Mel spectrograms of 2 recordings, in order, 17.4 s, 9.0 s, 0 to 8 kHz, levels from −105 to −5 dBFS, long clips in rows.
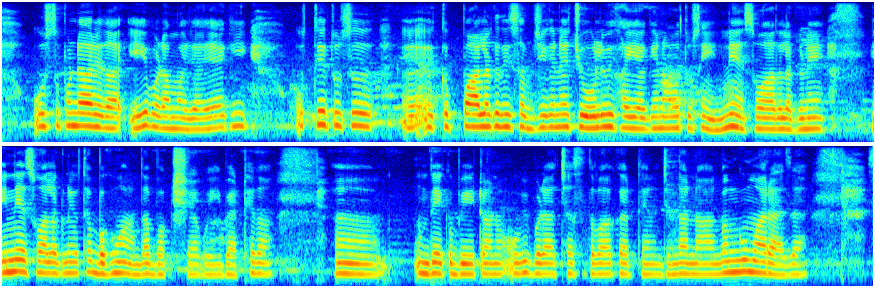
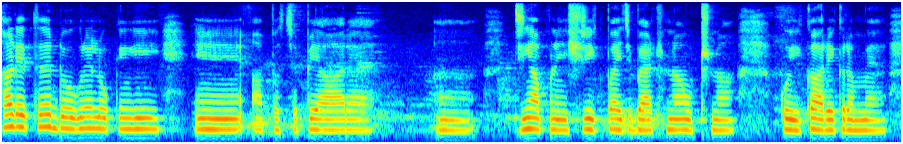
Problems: none marked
